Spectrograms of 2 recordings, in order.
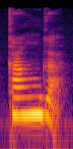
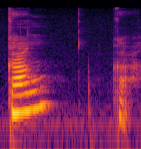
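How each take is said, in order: First: The middle g sound is plain and soft. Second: The middle consonant is tense and hard. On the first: The speaker calls it wrong. "Seharusnya ya" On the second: The speaker calls it right. "kita akan memperjelasnya menjadi kangka"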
